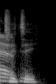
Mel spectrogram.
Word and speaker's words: Umtiti: Umtiti? – Yeah. – Umtiti.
